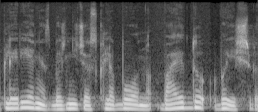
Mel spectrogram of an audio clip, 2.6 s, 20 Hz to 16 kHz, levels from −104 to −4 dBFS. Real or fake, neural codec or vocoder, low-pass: real; none; 14.4 kHz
